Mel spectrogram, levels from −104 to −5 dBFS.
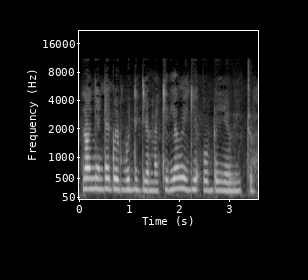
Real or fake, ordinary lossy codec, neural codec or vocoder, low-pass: fake; MP3, 48 kbps; codec, 32 kHz, 1.9 kbps, SNAC; 14.4 kHz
